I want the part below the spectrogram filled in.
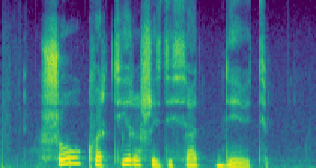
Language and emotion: Russian, neutral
